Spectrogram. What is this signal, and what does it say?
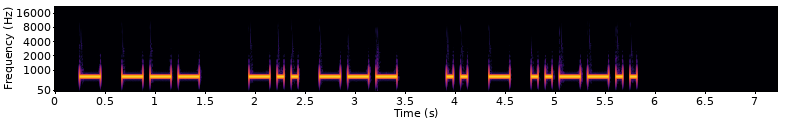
Morse code, heard as a keyed tone, about 17 wpm, 700 Hz. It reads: TO DO IT?
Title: Sentences from Top 1000 Words - Review Part 2 - 17wpm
